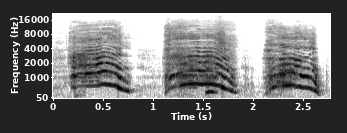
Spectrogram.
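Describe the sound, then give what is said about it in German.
A human voice imitates a marten's scream: three shrill, rising-then-falling screeches, each about half a second long, evenly spaced and loud, with short silences between them. “Du hörst krabbeln und du hörst den Marder schreien, wirklich.”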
